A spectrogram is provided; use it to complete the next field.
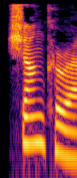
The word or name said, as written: shankara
